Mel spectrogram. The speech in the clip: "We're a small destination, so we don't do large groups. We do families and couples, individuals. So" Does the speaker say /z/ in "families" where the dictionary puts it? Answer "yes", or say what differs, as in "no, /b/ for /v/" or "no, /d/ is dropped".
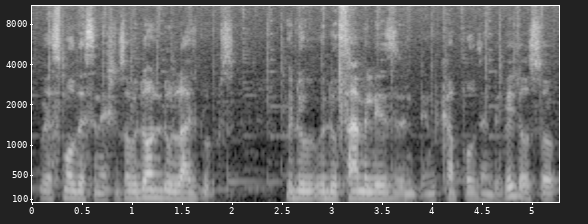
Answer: yes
